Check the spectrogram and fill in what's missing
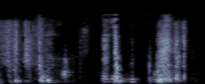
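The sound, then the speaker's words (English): Paper being touched rustles and crinkles close to the microphone in three quick, uneven bursts separated by short pauses, with no voices present. “I think there is some sound coming. You're touching any paper there.”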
